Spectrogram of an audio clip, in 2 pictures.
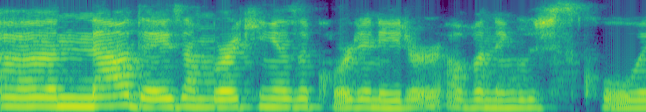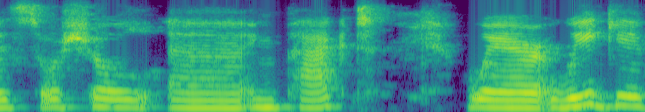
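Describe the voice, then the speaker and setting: The speech has a Brazilian accent and a moderate pace. Its intonation is monotone and flat. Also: woman. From Brazil, São Paulo. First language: Portuguese. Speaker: English school coordinator. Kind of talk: self-introduction.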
